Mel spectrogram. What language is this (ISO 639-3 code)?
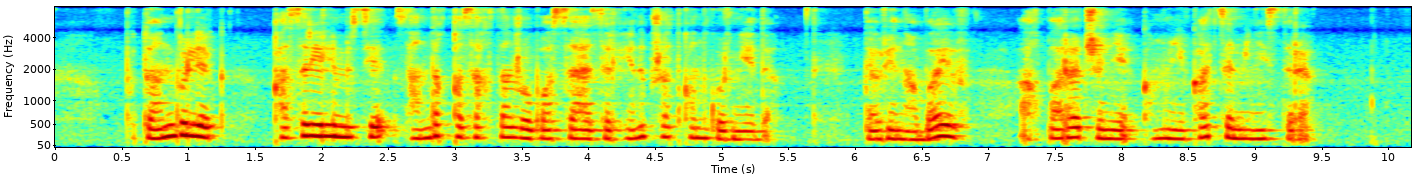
kaz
